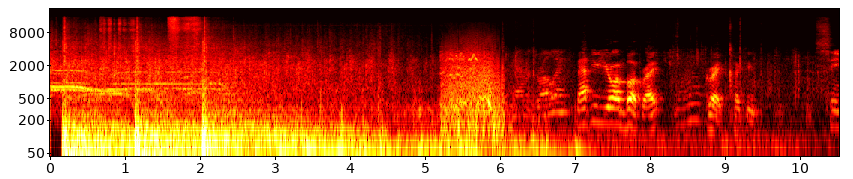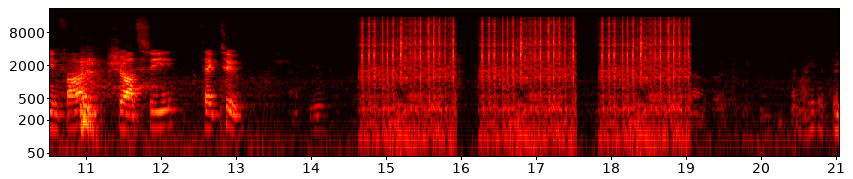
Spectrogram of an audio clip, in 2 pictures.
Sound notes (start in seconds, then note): 0.0 audience applauding; 0.3 atmosphere rumbling; 5.1 record scratching; 14.7 typewriter clicking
